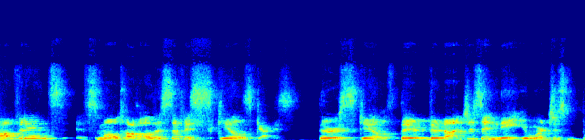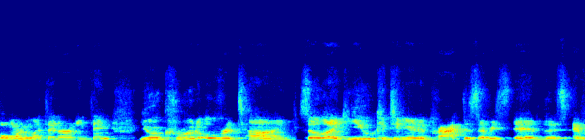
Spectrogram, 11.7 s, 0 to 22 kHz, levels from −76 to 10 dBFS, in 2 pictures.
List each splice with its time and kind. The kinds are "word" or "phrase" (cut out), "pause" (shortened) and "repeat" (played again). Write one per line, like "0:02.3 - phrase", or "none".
0:08.8 - pause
